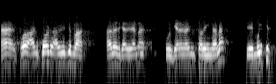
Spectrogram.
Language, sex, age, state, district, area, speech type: Tamil, male, 60+, Tamil Nadu, Tiruppur, urban, conversation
